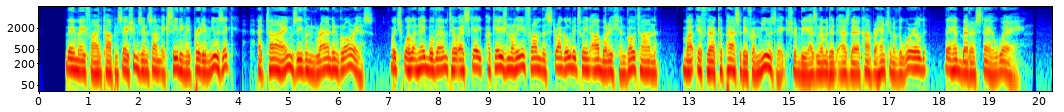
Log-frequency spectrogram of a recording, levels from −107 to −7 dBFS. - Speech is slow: No, average, 150 wpm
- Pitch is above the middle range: No, low, 125 Hz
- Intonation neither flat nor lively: Yes, average, 4.2 semitones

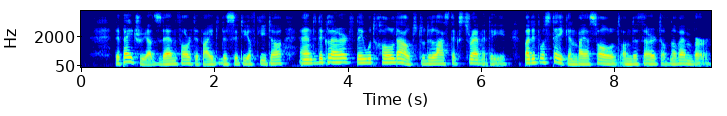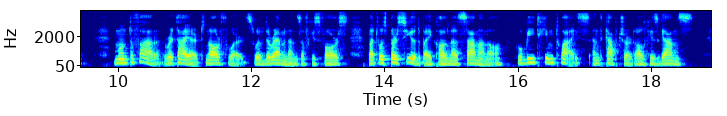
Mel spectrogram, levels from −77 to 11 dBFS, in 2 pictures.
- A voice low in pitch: Yes, low, 130 Hz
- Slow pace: No, average, 165 wpm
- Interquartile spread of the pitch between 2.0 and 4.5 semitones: No, average, 5.0 semitones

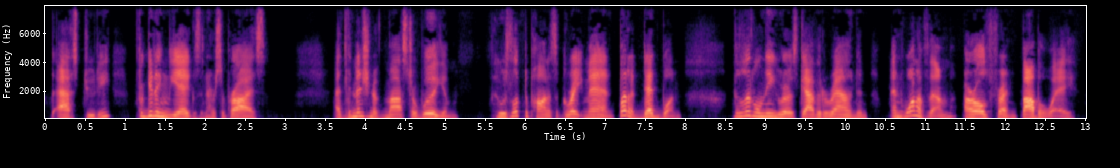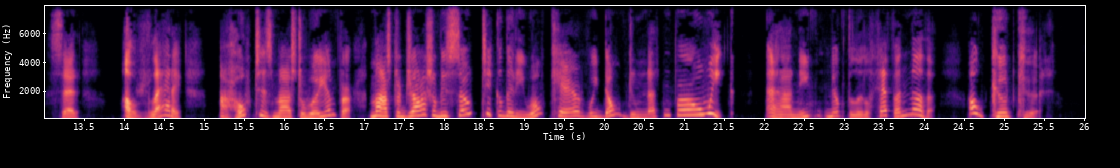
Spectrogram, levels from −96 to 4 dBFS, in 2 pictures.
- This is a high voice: Yes, high, 205 Hz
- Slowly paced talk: No, average, 175 wpm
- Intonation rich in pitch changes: Yes, wide, 7.9 semitones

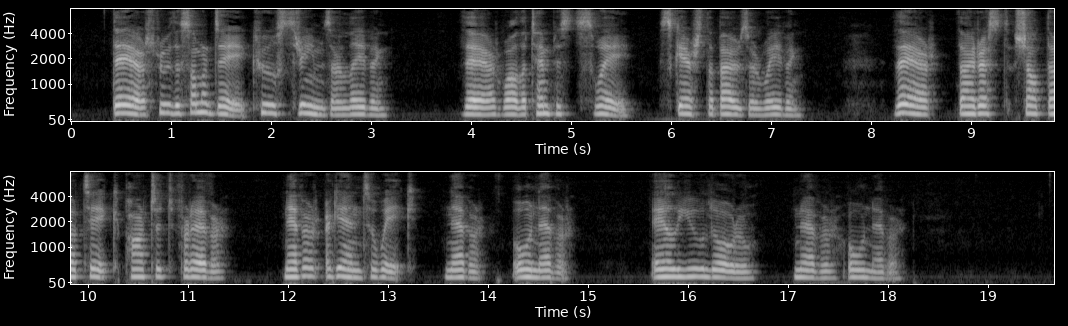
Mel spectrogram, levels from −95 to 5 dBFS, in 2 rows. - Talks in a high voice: Yes, high, 195 Hz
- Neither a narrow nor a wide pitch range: No, narrow, 2.2 semitones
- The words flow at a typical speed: No, slow, 120 wpm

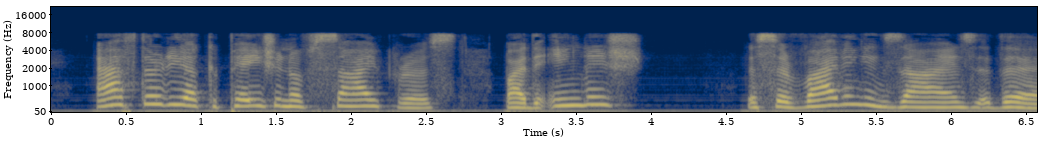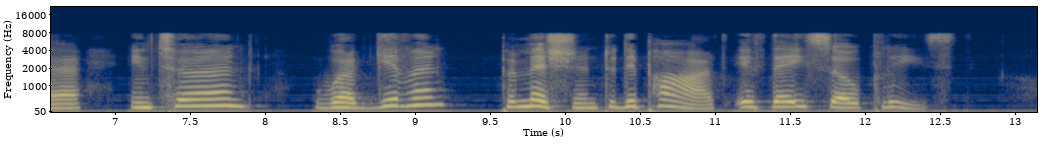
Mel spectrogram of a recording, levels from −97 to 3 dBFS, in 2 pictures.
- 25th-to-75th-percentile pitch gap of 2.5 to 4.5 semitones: No, average, 5.2 semitones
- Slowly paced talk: Yes, slow, 105 wpm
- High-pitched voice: Yes, high, 205 Hz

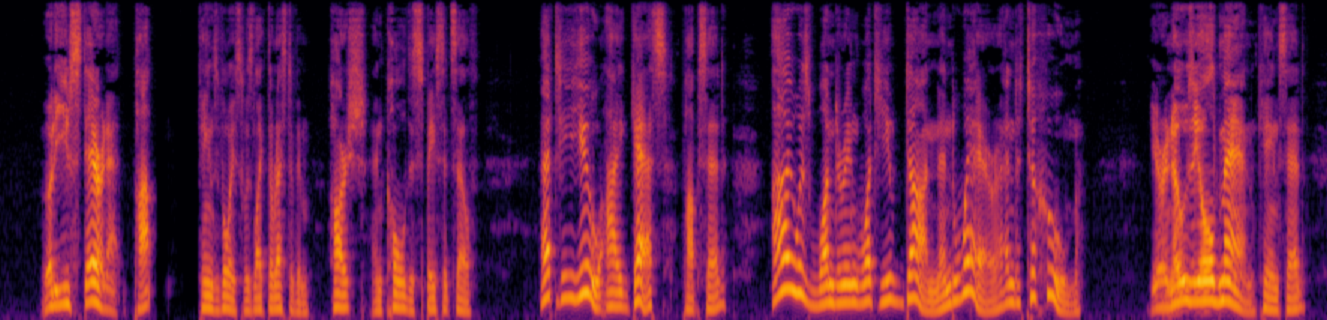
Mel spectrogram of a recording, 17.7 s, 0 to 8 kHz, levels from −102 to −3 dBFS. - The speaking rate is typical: Yes, average, 150 wpm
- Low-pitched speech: Yes, low, 130 Hz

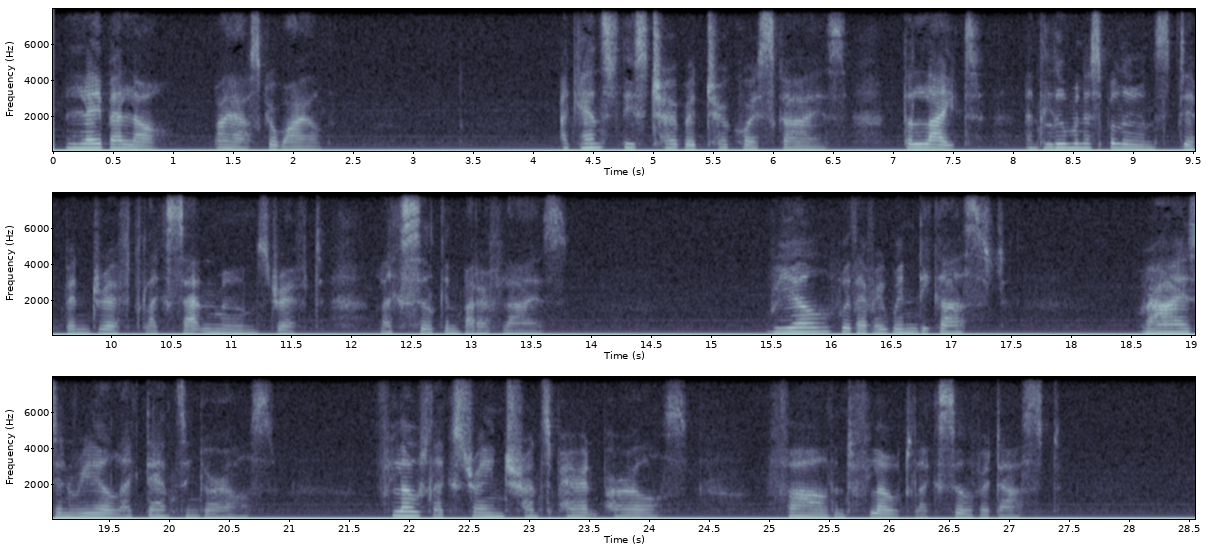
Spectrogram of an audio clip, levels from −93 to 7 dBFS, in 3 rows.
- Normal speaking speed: No, slow, 90 wpm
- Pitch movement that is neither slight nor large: No, narrow, 2.1 semitones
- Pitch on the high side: Yes, high, 200 Hz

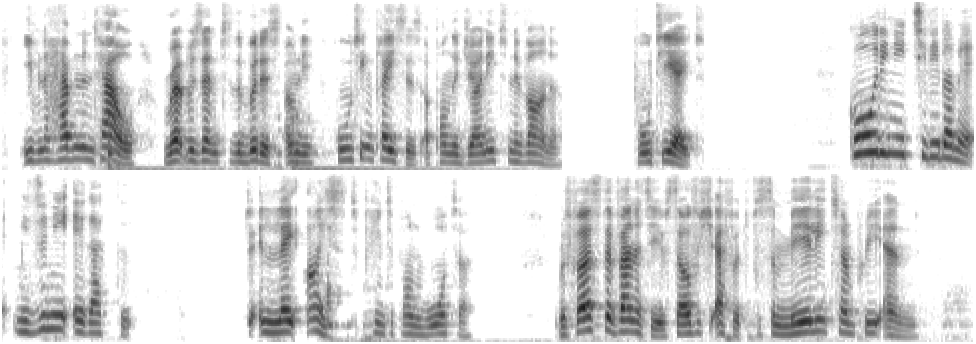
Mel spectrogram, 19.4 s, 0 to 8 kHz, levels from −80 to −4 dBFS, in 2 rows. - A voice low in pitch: No, medium, 185 Hz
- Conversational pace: No, slow, 125 wpm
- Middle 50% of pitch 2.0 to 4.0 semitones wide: No, average, 4.6 semitones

